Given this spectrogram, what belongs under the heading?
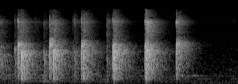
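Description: A church congregation clapping, six evenly spaced loud hand claps in a steady rhythm, close and clear, then silence.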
